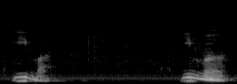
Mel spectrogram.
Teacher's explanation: O i, ele é a sílaba tônica, e o mã, né? Que é essa segunda sílaba aqui, que ela é nasalizada, ela não é a sílaba tônica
